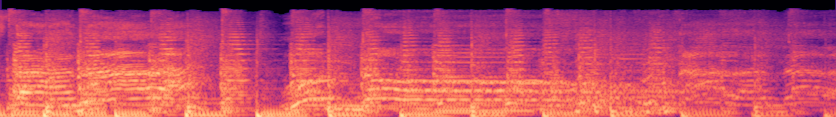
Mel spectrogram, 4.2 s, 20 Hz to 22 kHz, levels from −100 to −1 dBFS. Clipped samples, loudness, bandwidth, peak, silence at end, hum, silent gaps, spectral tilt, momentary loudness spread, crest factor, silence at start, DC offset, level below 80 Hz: under 0.1%; -14 LUFS; 16.5 kHz; 0 dBFS; 0 s; none; none; -4.5 dB/octave; 9 LU; 12 dB; 0 s; under 0.1%; -24 dBFS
